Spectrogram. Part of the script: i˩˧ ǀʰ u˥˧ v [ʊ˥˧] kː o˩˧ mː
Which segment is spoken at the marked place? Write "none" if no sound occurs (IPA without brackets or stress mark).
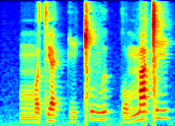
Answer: ɯ˥˧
